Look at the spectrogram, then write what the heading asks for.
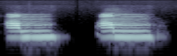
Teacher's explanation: फिर उसके बाद मीम जो है वो कहाँ से अदा होता है, आप होंठ बंद करके खोलते हैं, जैसे अम, ठीक है, इस तरह से दोनों बाहर वाला जो आउटर पार्ट है वो मिलके फिर अलग होता है अम। इसकी एग्जाम्पल देख लेते हैं, ये देखते हैं, औ वसवासी वल अस्री वलम यूलद अब रब्बी युकज़्ज़िबु हब्लुन।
